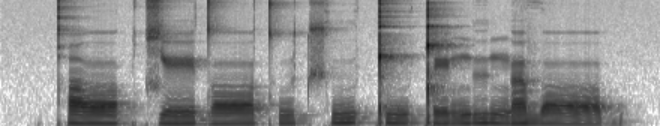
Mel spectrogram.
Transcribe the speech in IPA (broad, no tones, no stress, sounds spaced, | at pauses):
qʰ ɔː k t͡ɕ eː d ɔː tʰ u t͡ʃʰ u ǃ u ǃ e ŋ ɨ ŋ ɐ v ɔː b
